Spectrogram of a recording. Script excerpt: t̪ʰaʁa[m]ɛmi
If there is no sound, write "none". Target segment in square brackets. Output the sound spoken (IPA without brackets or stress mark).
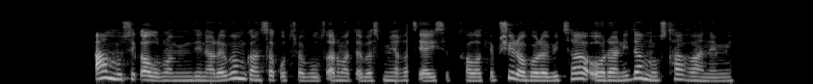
n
